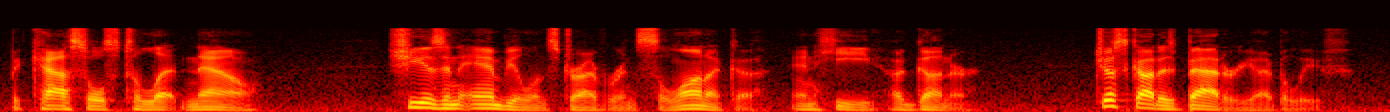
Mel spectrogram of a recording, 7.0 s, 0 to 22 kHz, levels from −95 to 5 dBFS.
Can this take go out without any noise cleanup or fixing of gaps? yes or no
yes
